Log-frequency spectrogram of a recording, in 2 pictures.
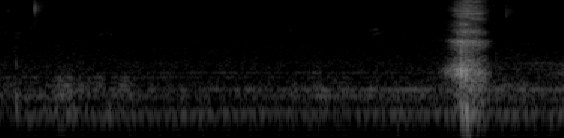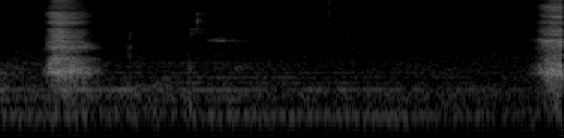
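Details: Sneezing after a nasal COVID test swab, sneezes harsh enough to hurt the throat: two soft, breathy sneezes a few seconds apart, a third starting at the end, quiet room; sneezing.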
